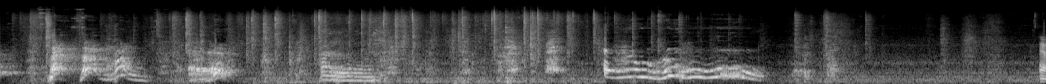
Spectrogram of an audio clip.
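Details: Six family dogs, Esther, Becky, Doxie, Sandy, Pudge and Buddy, in a typical home morning; a jumble of barks and yips, a dropping whine, then a wobbling howl near the end, with a person speaking to Buddy and music in the background.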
